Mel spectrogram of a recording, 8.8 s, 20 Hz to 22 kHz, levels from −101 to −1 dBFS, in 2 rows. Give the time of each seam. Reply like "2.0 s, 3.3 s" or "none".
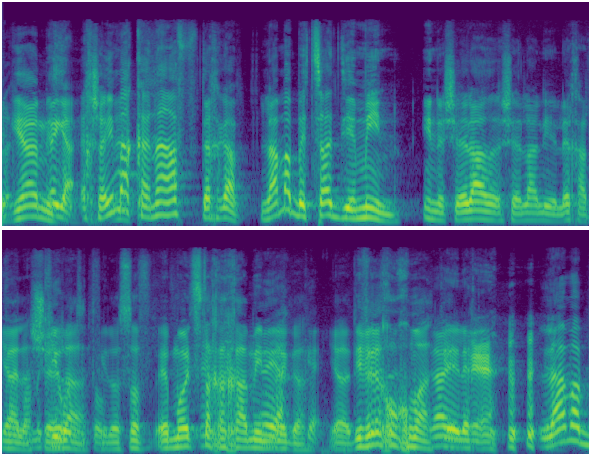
none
